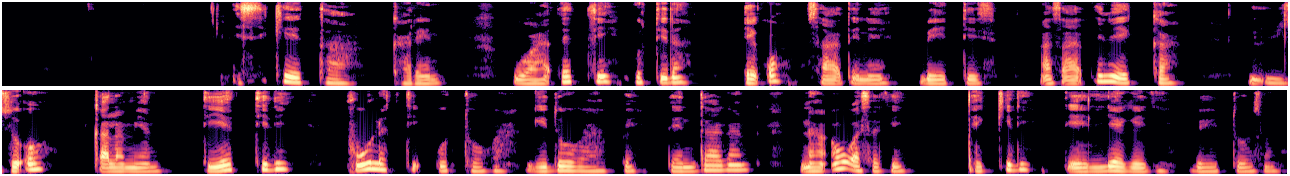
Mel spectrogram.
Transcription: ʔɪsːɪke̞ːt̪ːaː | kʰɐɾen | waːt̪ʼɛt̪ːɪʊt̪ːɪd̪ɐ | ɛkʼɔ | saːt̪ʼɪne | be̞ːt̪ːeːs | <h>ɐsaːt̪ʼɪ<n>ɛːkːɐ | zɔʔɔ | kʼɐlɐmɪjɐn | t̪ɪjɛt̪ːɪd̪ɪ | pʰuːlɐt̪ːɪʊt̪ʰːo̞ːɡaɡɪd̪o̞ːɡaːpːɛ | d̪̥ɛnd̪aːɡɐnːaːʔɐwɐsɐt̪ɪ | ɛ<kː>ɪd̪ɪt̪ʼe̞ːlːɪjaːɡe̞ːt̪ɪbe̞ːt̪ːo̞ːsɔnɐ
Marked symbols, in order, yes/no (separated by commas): yes, yes, no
